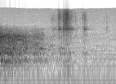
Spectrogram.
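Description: Studio audience laughter after a punchline, fading out within the first second. A few short, faint crackles follow near the middle.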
